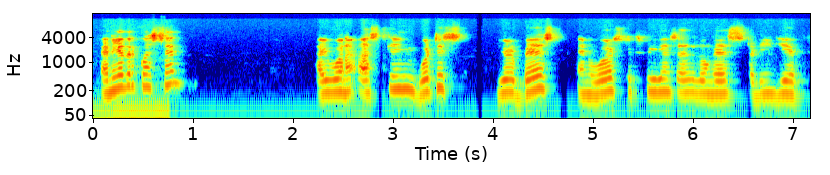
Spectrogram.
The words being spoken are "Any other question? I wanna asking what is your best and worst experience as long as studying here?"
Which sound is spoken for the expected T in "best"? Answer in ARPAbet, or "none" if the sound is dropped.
T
